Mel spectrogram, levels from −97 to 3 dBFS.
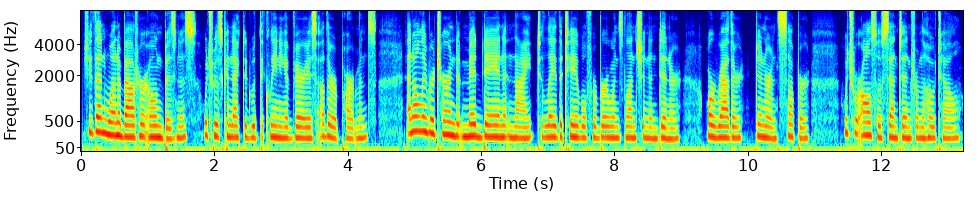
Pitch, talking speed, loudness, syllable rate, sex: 210 Hz, 215 wpm, -16 LUFS, 6.1 syllables/s, female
